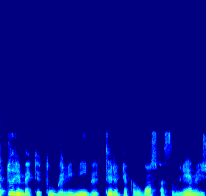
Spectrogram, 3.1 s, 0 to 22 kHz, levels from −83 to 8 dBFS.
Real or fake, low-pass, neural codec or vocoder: fake; 7.2 kHz; autoencoder, 22.05 kHz, a latent of 192 numbers a frame, VITS, trained on one speaker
